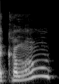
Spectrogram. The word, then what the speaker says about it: Colon: Yeah, Cologne played decent, man. That because that's how you pronounce his name. It's Cologne, not Colon. He's not a body part.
